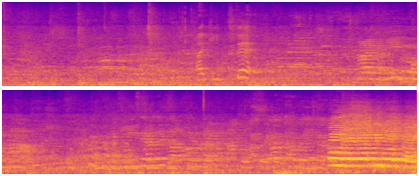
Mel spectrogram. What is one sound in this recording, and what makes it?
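People talk quietly in the background.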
